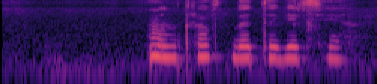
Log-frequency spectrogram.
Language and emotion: Russian, neutral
